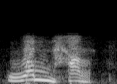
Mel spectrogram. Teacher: وفي المثال الأول نجد أن نون كلمة وانحر ساكنة قد ظهرت من مخرجها بدون غنة من طرف اللسان وما يحاذيه من لثة الثنيتين العليين · Term: الإظهار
